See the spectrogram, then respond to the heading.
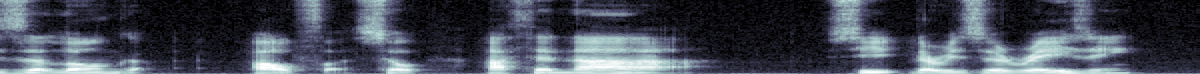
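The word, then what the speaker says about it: Ἀθηνᾶ: In Attic Greek, it was pronounced, it seems, as Athena. Athena.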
